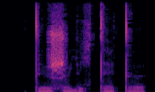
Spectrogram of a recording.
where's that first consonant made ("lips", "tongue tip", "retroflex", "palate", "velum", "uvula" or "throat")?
tongue tip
